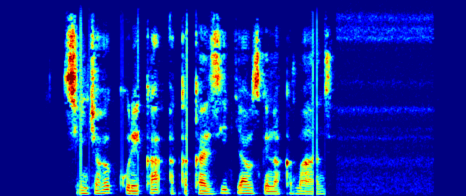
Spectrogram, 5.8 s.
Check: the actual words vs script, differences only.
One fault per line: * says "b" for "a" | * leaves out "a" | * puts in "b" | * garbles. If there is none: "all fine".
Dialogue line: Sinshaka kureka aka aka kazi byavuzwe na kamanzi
* leaves out "aka"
